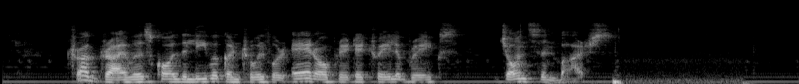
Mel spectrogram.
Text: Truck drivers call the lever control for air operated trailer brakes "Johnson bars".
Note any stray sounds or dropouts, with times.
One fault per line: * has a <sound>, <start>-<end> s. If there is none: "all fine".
all fine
